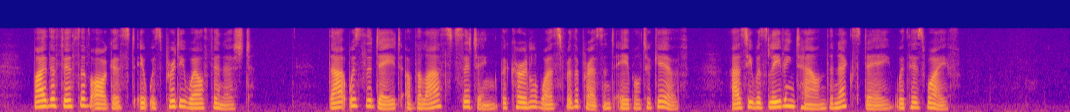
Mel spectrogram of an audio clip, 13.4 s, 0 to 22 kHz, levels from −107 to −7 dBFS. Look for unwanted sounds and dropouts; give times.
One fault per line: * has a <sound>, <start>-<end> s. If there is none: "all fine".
all fine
